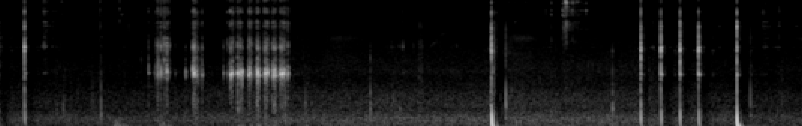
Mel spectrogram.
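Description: Flint biface edge being abraded with quick rubbing strokes, followed by sharp clicks of an antler billet striking the flint during percussion flaking: one at about six and a half seconds, a quick run of four light ones, and a heavier one near the end.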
